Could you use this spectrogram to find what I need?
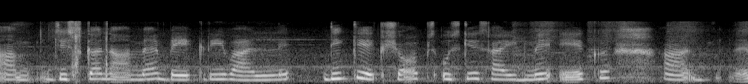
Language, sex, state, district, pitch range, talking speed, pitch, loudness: Hindi, female, Delhi, New Delhi, 215-250 Hz, 95 wpm, 235 Hz, -18 LUFS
